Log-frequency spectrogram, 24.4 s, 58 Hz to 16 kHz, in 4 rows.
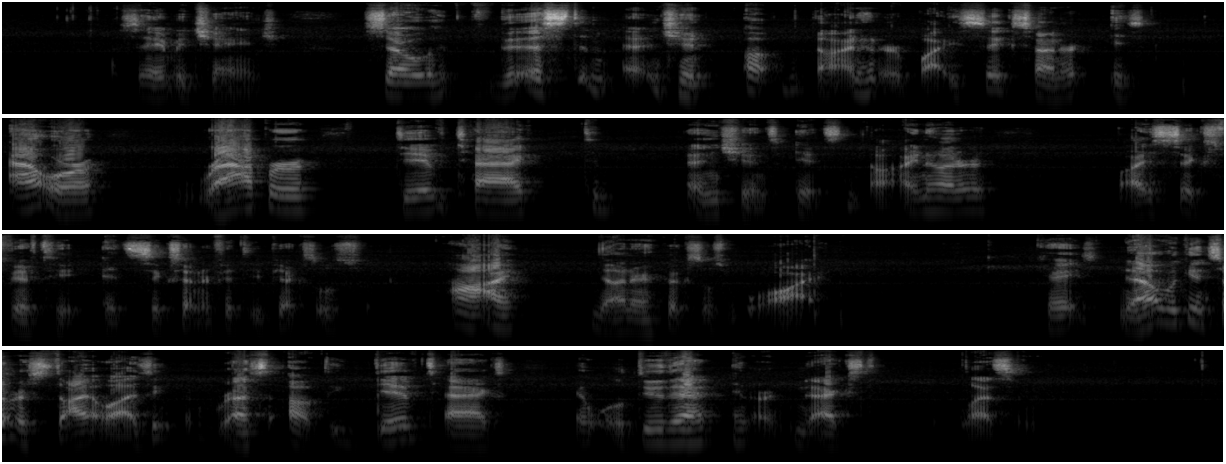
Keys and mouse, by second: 0.2 super+s, 2.5 click, 16.1 click, 20.0 click.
